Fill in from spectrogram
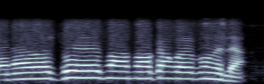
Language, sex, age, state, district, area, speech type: Malayalam, male, 60+, Kerala, Idukki, rural, conversation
